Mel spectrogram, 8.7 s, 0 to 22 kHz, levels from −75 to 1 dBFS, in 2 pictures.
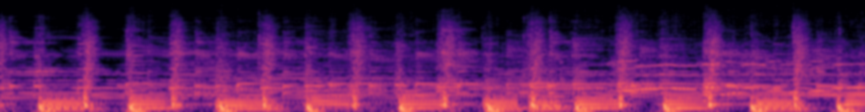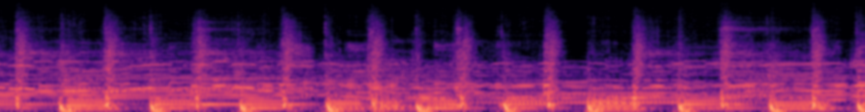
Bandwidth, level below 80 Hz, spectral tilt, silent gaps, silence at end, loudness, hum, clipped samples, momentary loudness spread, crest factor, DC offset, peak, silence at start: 17.5 kHz; -28 dBFS; -6 dB/octave; none; 0 s; -22 LUFS; none; under 0.1%; 2 LU; 16 dB; under 0.1%; -4 dBFS; 0 s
